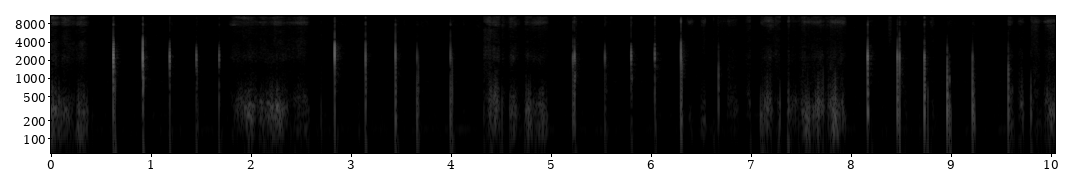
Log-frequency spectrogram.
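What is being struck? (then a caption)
Two small wooden blocks. Two small, solid light-wood blocks are tapped and rubbed together by hand, giving 22 sharp, dry clicks that stop almost instantly. Between the taps come short, scratchy bursts of rubbing with a soft low-mid grain.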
